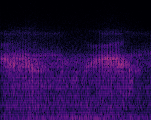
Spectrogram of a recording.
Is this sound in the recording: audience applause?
no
